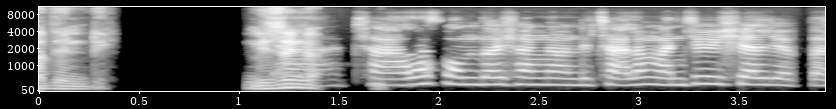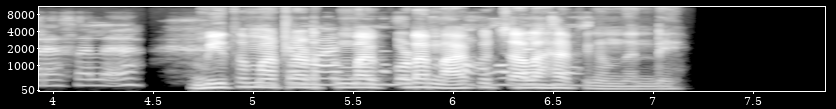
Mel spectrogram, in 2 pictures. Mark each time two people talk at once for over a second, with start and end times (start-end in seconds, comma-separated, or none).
5.0-6.7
